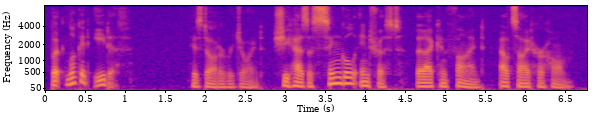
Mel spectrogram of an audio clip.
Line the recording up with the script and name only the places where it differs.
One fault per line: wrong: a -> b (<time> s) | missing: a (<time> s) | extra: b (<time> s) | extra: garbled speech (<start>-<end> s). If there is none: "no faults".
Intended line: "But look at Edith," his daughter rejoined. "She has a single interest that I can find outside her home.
no faults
